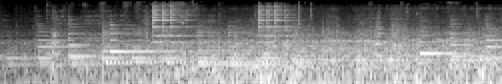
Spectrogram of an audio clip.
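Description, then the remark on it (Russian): An old burgundy-coloured tram rumbles steadily along its rails, with loud clattering bursts and thin metallic squeals from the wheels rising over the continuous rolling noise. “И ты садишься в старый трамвай бордового цвета.”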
